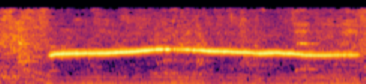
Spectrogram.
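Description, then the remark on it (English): A person whistles and hums at once: a low, steady hummed drone holds underneath while a clear whistle glides slowly up in pitch, then eases back down, lasting about four seconds. “I'm going to whistle and hum, and I'm going to keep the tone of the hum stable and increase the tone of the whistle.”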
